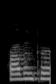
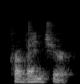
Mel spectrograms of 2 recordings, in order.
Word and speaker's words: Provencher: then back to uh mr provencar am i saying your name right adventure say it again provencher venture sorry accidental syllable no problem yeah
